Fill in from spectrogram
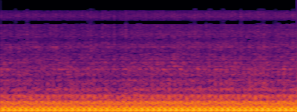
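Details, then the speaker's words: Jeep Liberty at idle after cracked exhaust pipe repaired with new flange, adapter, copper RTV and new clamp: loud low puffing with raspy chuff, still an exhaust leak but much quieter; owner suspects a muffler hole. "still sounds like an exhaust leak but it's a hell of a lot quieter than what it was"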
